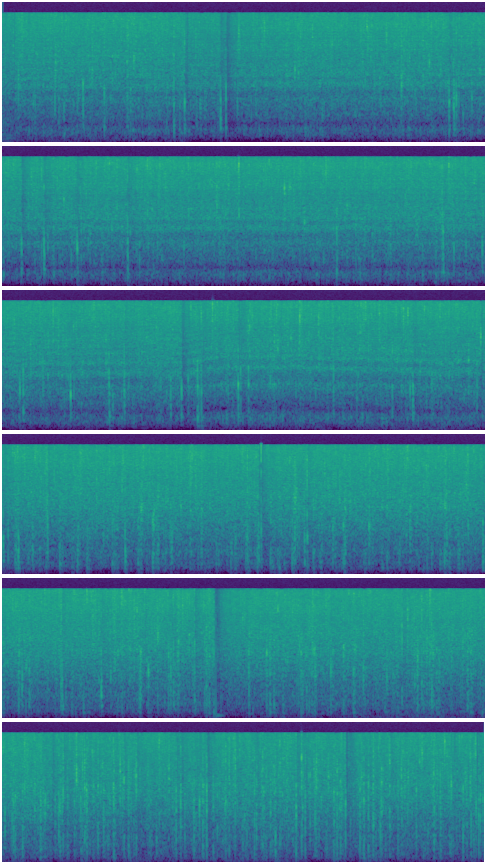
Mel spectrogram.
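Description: Heavy rain falling steadily, a dense hiss of many individual drops striking.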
